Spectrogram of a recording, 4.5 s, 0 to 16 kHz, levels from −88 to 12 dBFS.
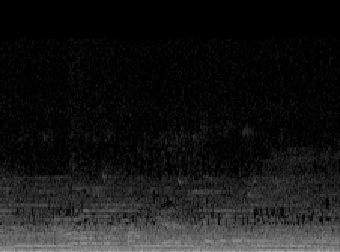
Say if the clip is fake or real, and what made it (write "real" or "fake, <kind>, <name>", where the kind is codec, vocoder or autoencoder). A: fake, vocoder, BigVGAN v2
